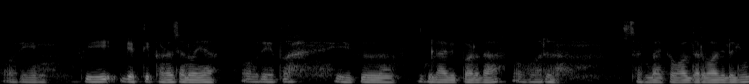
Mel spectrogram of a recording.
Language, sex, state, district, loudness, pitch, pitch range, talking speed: Garhwali, male, Uttarakhand, Tehri Garhwal, -43 LUFS, 105 Hz, 105-120 Hz, 145 wpm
